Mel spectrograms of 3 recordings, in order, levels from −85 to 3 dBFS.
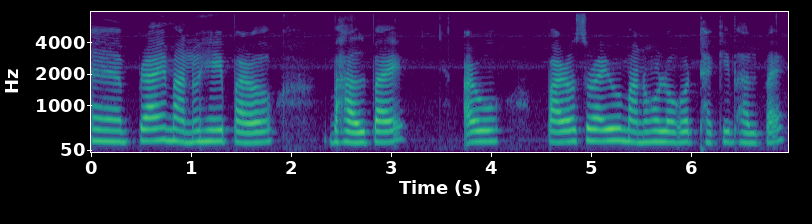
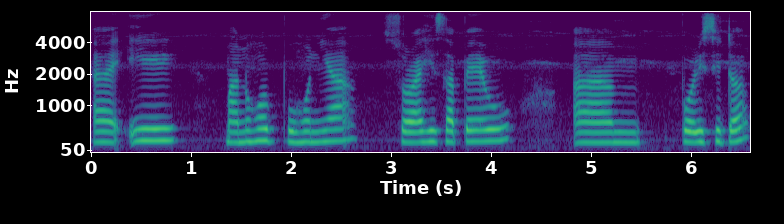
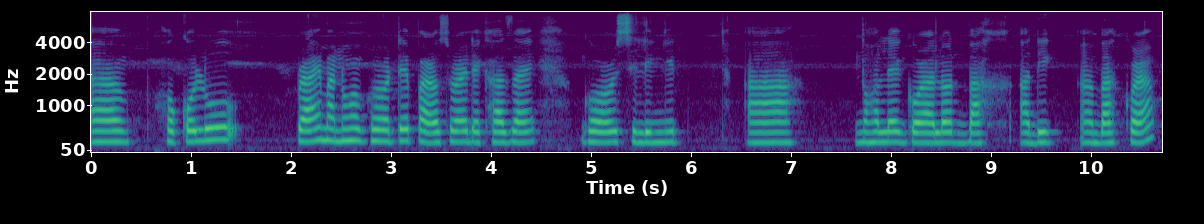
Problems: background sounds at intervals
